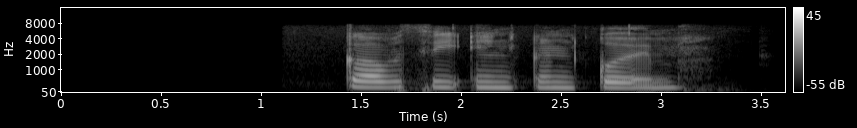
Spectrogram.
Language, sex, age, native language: Icelandic, male, 10, Icelandic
